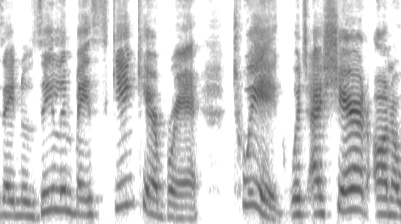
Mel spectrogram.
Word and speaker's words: TWYG: I kept saying TWYG, but it's pronounced Twig. So Twig, just spelled different, just like CÉCRED is.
